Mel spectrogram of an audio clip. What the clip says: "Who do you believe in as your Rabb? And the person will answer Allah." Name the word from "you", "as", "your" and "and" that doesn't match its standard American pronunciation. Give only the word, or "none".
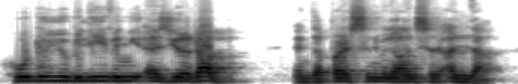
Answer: none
